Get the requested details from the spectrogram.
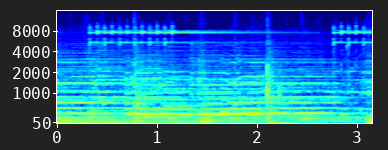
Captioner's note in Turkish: Telefon çalıyor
